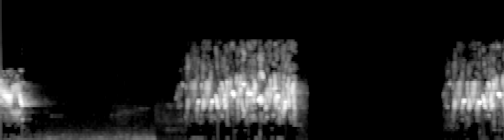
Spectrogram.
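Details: Campero-style European serin song: brief high jingles separated by pauses, the main phrase a sizzling, buzzy run of tinkling notes lasting about a second and a half; faint low sounds early on.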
